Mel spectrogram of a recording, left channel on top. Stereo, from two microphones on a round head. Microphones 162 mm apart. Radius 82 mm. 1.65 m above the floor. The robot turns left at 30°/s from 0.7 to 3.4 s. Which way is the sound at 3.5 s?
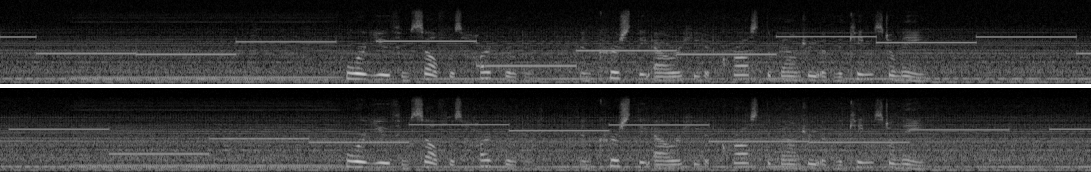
10° right (ahead or behind).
